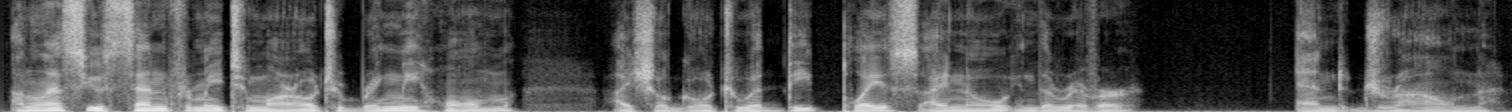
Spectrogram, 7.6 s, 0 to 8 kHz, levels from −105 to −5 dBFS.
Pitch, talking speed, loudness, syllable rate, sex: 105 Hz, 200 wpm, -22 LUFS, 4.7 syllables/s, male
